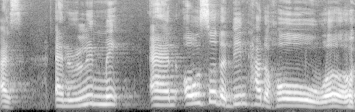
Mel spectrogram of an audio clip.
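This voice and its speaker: A woman's fairly high voice with a Malaysian accent. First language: not English. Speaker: university lecturer and PhD supervisor. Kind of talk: lecture. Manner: halting.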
